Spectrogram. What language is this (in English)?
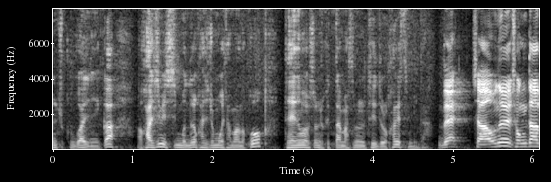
Korean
